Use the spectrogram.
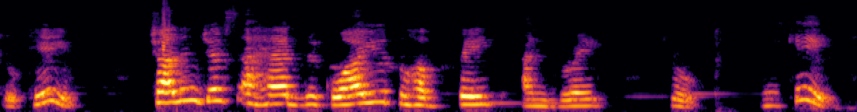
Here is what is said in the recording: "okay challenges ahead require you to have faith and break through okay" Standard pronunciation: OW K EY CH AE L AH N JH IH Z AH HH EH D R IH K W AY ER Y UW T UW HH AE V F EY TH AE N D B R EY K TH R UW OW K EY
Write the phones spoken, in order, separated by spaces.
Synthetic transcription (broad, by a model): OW K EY CH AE L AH N JH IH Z AH HH EH D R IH K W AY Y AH T UW HH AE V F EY T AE N D B R EY K T R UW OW K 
